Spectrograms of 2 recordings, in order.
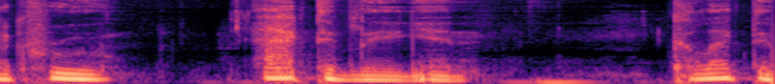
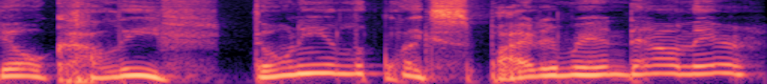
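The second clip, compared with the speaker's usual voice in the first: much higher, softer wife's voice; excited wife; 10 semitones higher, 5 dB quieter than usual. Retold or imitated. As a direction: point him out to her husband with delight. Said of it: "my wife is like".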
